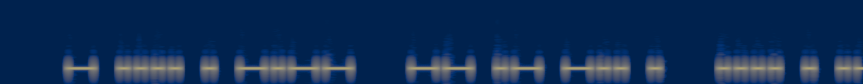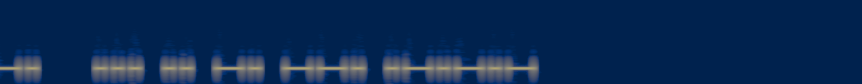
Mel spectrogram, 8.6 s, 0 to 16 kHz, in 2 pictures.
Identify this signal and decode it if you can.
Morse code, heard as a keyed tone, about 28 wpm, 700 Hz. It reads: THEY MADE HER SING.
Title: Sentences from Top 1000 Words - Review Part 2 - 28wpm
